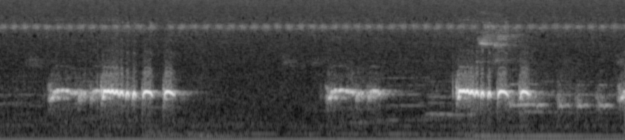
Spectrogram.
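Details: Zebra dove, local bird, calling in bekur style to provoke replies: rapid pulsed coo phrases broken by longer pauses, one softer short phrase in the middle and a loud final burst trailing into quiet cooing.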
